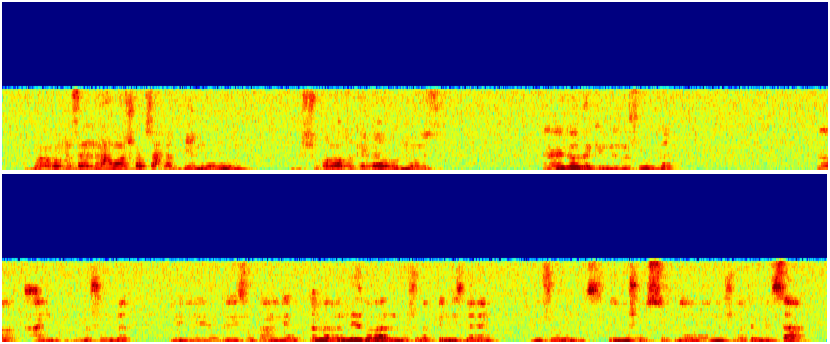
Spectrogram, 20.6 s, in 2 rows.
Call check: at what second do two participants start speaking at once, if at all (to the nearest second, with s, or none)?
none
